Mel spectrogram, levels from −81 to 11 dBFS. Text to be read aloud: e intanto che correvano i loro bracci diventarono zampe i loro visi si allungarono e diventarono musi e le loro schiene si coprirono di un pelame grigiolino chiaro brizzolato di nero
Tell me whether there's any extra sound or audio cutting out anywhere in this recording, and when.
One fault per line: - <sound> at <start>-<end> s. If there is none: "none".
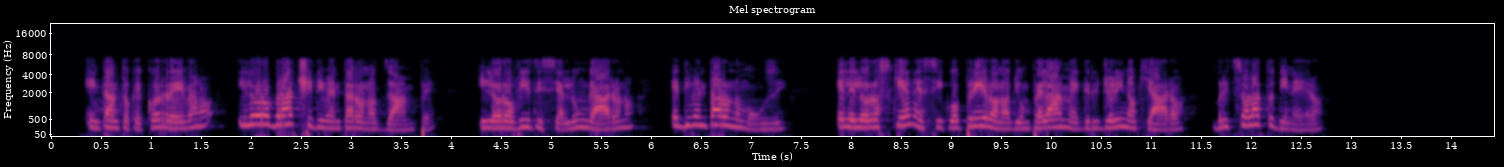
none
